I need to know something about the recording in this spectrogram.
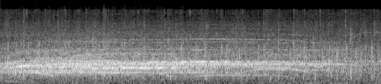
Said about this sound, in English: Then with me in the case, I want you to put your hands together, stomp your feet, make some noise with your mouth, and go crazy and say thank you one last time to Mr. Billy Zane.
